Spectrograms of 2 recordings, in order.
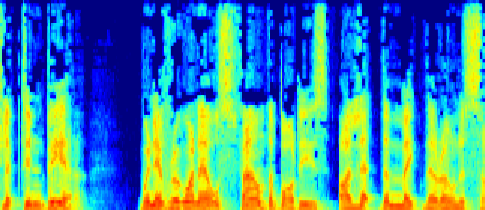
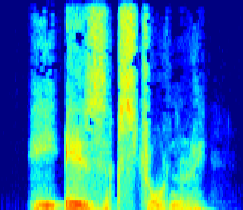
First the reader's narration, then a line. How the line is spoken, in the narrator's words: Locke whispered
